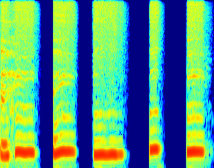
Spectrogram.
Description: Scarlet-vox-Hum_kr.wav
